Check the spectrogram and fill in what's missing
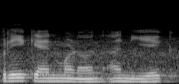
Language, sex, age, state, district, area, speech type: Goan Konkani, male, 18-30, Goa, Quepem, rural, spontaneous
